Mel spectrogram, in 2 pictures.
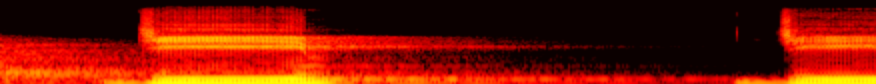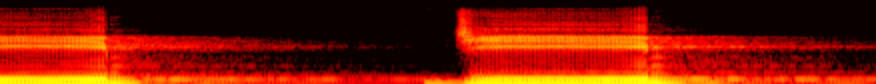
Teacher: जबान के दरमियाने हिस्से का मुंह के ऊपर वाले हिस्से से मिलना यह जरूरी है कि जबान का दरमियानी हिस्सा मुंह के ऊपर वाले हिस्से से यहां जाकर मिलेगा तो जब जीम सही तरीके से अदा होगा। · زبان کا درمیانی حصہ جب منہ کے اوپر والے حصے کے ساتھ جا کر ملتا ہے تو تب جیم ادا ہوتا ہے، · جیم کو ادا کرنے کے لیے زبان کا درمیانی حصہ اور منہ کا اوپر والا حصہ استعمال ہوتا ہے۔ یہ زبان کا درمیانی حصہ ہے اور یہ منہ کا اوپر والا حصہ ہے۔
